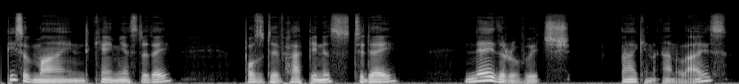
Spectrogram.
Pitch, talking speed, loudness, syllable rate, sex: 110 Hz, 120 wpm, -18 LUFS, 5.0 syllables/s, male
